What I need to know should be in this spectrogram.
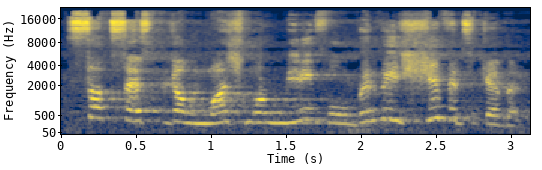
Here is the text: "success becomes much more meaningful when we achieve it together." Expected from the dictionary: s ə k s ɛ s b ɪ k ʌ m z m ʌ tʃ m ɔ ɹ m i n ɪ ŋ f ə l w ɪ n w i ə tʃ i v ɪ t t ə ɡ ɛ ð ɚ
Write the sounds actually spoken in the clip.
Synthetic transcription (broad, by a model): s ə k s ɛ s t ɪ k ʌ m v m ʌ tʃ m ɔ ɹ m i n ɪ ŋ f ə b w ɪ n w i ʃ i p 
